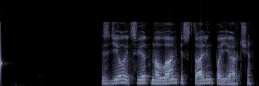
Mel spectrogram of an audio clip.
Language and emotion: Russian, neutral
